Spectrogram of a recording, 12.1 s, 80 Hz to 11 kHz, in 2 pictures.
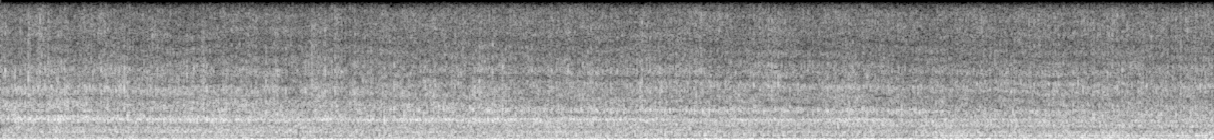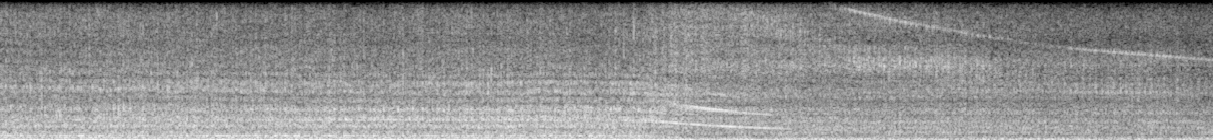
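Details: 1688 combine harvesting wheat in 2020: a steady heavy engine drone with a thin whine on top that drops away as revs ease off; an abnormal running noise of unknown source.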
